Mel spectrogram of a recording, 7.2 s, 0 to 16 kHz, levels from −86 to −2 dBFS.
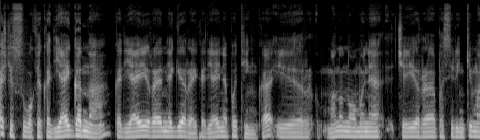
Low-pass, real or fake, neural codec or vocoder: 14.4 kHz; real; none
